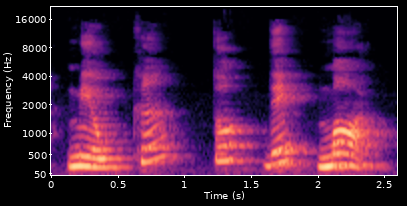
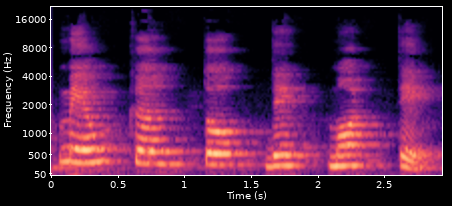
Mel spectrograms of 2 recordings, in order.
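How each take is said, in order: First: Slow separated syllables in "Meu canto de morte", landing hard on "mor"; "morte" split, strong "mor" and long gap before a faint "te"; counting to stressed syllable. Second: Very slow "meu canto de morte", broken syllable by syllable; each syllable of "meu canto de morte" equally spaced; grammatical syllable division. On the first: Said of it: "conta-se até a última sílaba tônica". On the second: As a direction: count out "meu canto de morte" with every syllable separate, final "te" fully sounded. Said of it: "distribuir as sílabas gramaticais". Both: Shown as a demonstration.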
